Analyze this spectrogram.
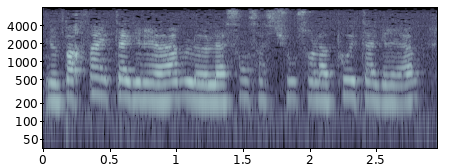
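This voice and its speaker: Someone speaks with a Basque accent and fairly even intonation. Audible room echo and noticeable background noise fill the recording. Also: woman. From French Basque Country. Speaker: beauty vlogger. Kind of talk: product review vlog. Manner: hesitant, many fillers.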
